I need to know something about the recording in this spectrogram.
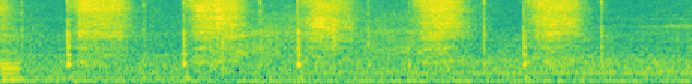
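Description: Hand trigger spray bottle spritzing liquid onto leaves: quick repeated squirts, about three a second.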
